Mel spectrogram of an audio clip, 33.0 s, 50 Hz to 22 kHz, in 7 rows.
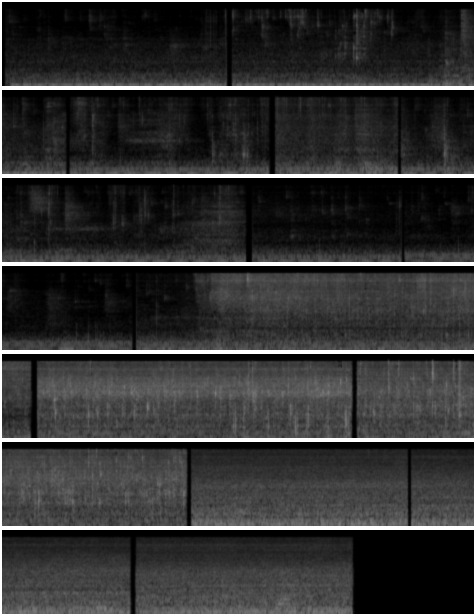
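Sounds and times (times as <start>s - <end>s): chicken sizzling in hot oil: 16.1s - 25.5s.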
